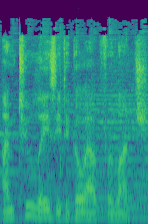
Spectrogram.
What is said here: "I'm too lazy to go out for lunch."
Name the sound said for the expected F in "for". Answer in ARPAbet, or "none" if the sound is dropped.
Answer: F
